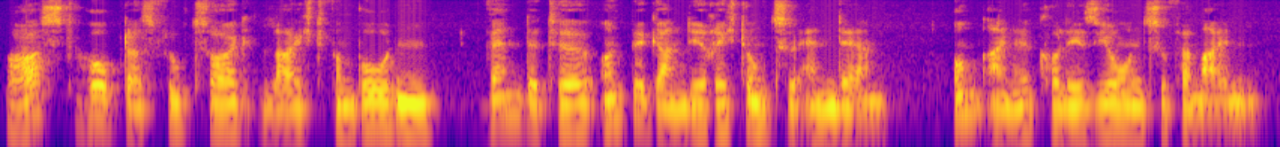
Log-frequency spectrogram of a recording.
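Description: Slow husky male story narrator. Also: on the low side. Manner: slow, even, careful reading. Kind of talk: scripted narration of a language-learning story.

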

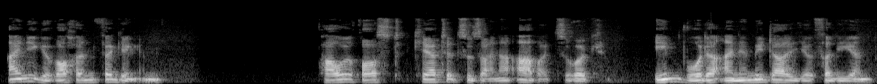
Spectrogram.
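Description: Slow, deep-voiced male narrator. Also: darkish tone. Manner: slow, measured reading. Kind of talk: scripted storybook narration.

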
